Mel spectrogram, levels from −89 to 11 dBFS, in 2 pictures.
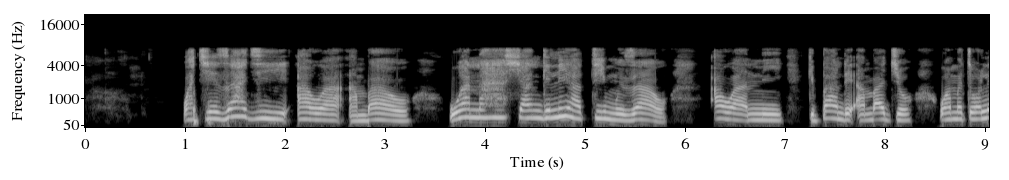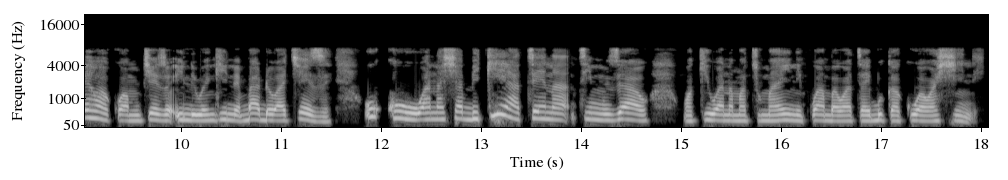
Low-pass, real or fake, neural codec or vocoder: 7.2 kHz; real; none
